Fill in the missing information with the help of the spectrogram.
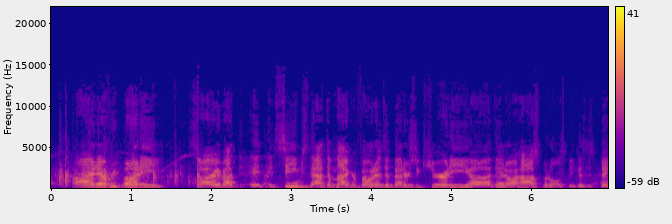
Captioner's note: applause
